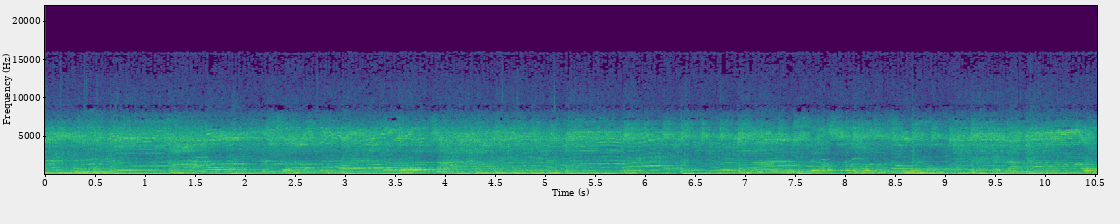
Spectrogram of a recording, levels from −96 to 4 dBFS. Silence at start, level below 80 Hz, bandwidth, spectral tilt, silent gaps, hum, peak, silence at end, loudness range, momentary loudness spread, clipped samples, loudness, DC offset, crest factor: 0 s; -32 dBFS; 12 kHz; -5 dB/octave; none; none; -2 dBFS; 0 s; 1 LU; 4 LU; under 0.1%; -16 LUFS; under 0.1%; 12 dB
